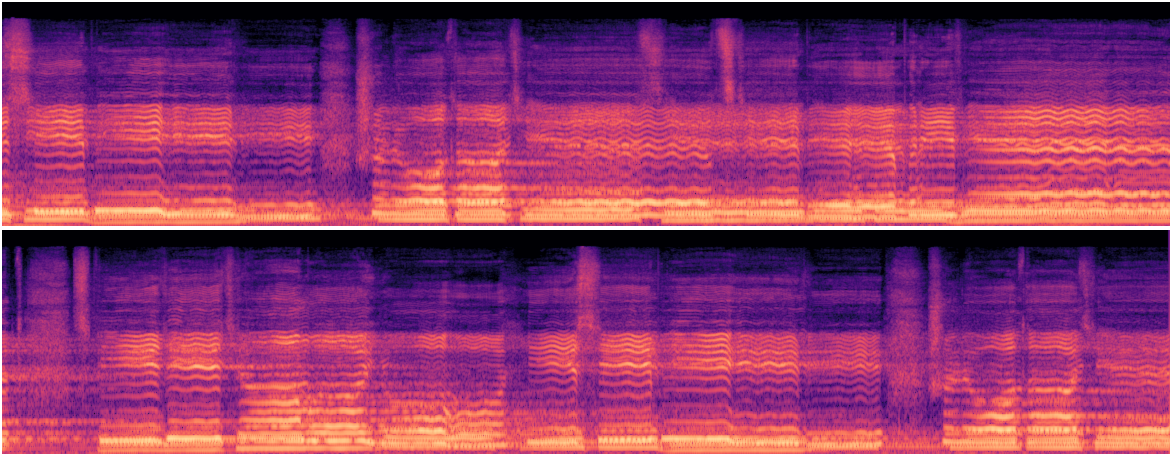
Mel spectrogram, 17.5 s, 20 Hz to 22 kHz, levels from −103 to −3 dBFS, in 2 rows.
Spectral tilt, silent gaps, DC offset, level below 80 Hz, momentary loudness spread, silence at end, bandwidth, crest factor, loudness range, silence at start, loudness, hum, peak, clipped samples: -6.5 dB/octave; none; under 0.1%; -46 dBFS; 8 LU; 0 s; 13.5 kHz; 16 dB; 2 LU; 0 s; -17 LUFS; none; -2 dBFS; under 0.1%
